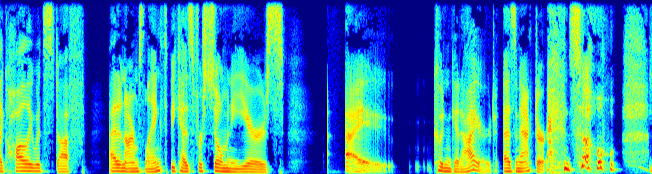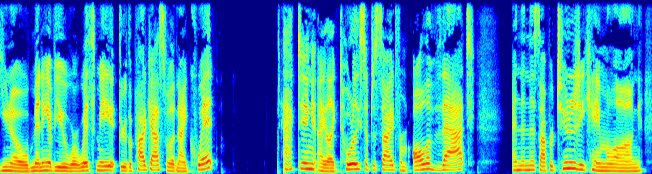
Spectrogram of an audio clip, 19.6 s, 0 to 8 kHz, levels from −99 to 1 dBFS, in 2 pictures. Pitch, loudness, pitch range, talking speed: 170 Hz, -19 LUFS, 145-210 Hz, 155 wpm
